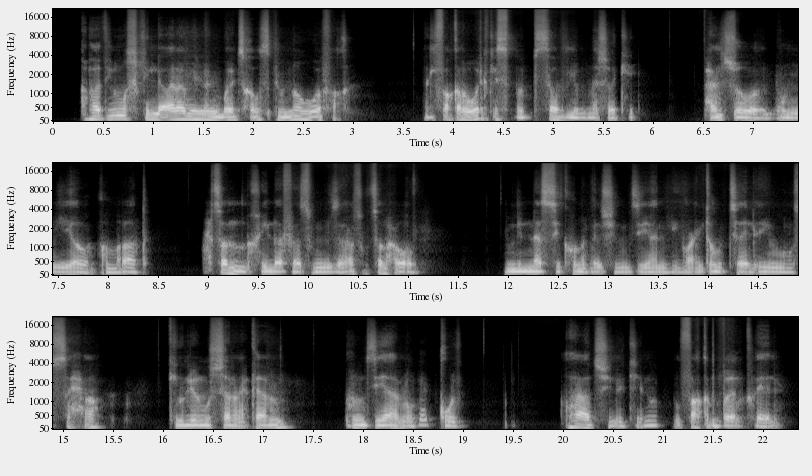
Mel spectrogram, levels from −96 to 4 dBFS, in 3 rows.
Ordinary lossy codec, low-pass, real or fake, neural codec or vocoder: none; none; fake; autoencoder, 48 kHz, 32 numbers a frame, DAC-VAE, trained on Japanese speech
